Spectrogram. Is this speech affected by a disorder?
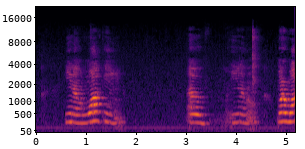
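Yes: cerebral palsy; baclofen pump for spasms.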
